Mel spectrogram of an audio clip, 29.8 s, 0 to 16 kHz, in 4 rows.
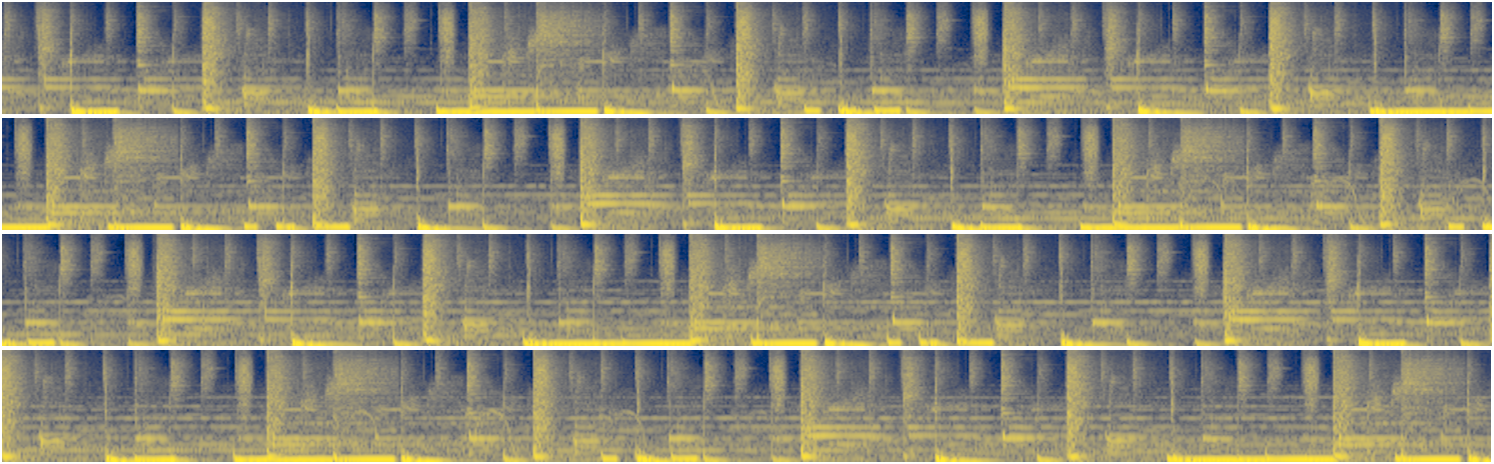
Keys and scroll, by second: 8.2 ctrl++, 10.7 BackSpace, 12.5 ctrl+z, 14.6 ctrl+d, 21.4 BackSpace, 22.0 ctrl+d, 26.9 ctrl++, 27.6 space.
